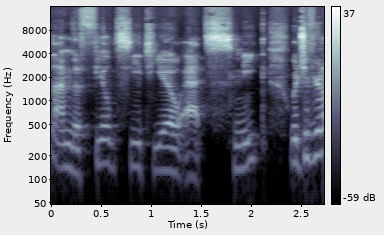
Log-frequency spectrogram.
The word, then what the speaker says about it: Snyk: I'm the field CTO at Sneak, which if you're not familiar is pronounced like a pair of sneakers or sneaking around.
